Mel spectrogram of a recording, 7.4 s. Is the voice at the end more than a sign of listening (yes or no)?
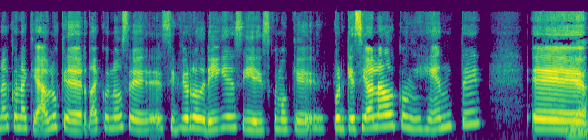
no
